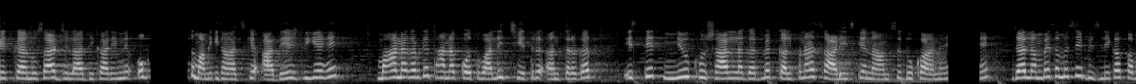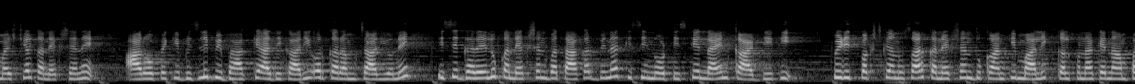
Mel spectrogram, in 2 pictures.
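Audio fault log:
1.50–1.89 s and 9.47–9.81 s, playback stall: the audio cuts out mid-flow and goes silent, first for about 0.37 s and then for about 0.32 s, before picking up again. Both gaps are long enough to hear clearly as a dropout. They're likely the player running short of data or its output thread getting held up, with nothing going to the output until it recovered.
1.89–2.25 s and 9.81–11.93 s, time-compressed catch-up: right after each stall the audio comes back rushed, at 2.0x speed for the short first stretch and 1.15x for the longer second one, with the pitch staying normal. The player is working off the backlog it built up during the silence. It trims small pieces out of the audio and cross-fades across the joins, which shortens the material without shifting its pitch.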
